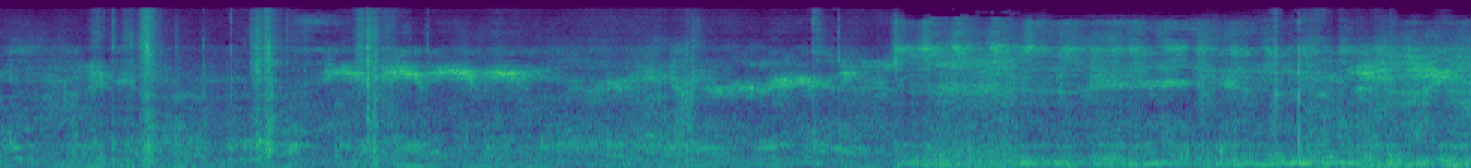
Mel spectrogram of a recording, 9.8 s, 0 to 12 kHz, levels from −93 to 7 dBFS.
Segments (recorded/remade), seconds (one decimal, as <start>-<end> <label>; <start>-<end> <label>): 0.0-6.2 remade; 6.2-6.8 recorded; 6.8-9.8 remade

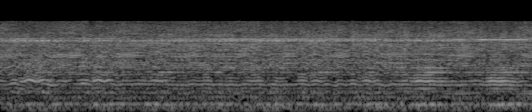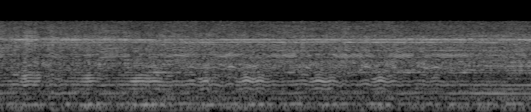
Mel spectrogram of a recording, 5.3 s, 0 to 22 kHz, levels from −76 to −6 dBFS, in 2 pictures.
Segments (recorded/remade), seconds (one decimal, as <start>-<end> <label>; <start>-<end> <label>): 0.0-5.3 recorded

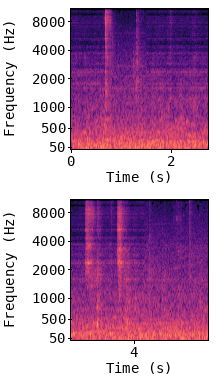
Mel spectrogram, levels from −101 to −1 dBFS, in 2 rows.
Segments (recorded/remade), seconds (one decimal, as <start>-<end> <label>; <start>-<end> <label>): 0.0-0.8 remade; 0.8-1.5 recorded; 1.5-4.2 remade; 4.2-5.5 recorded

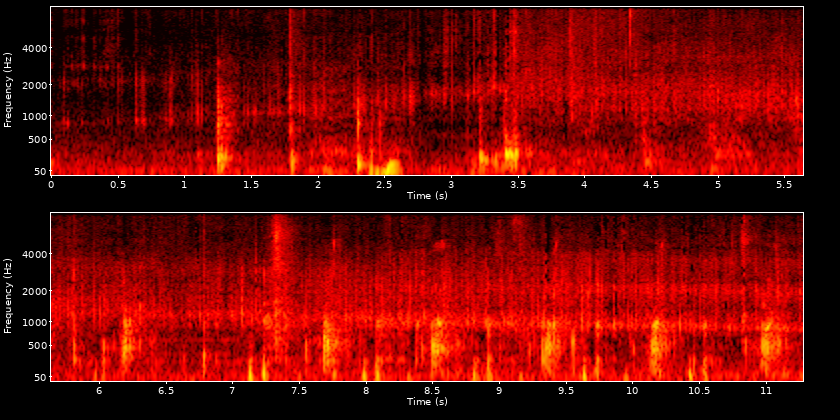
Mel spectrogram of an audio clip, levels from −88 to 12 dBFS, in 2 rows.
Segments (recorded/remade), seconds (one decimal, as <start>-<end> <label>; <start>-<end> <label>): 0.0-2.8 recorded; 2.8-3.5 remade; 3.5-11.3 recorded

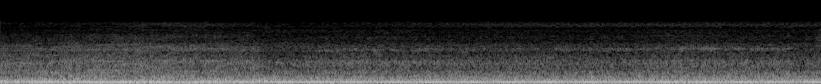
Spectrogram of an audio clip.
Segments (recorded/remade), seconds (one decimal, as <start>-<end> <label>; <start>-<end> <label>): 0.0-2.8 remade; 2.8-8.2 recorded

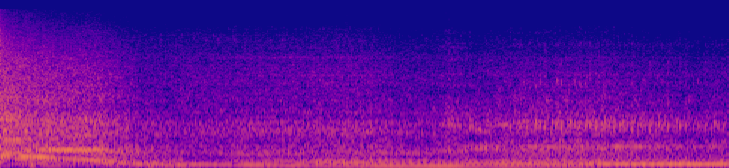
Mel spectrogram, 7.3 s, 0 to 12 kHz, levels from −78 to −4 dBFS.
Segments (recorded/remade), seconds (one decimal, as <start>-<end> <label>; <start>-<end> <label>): 0.0-4.0 recorded; 4.0-5.1 remade; 5.1-7.3 recorded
